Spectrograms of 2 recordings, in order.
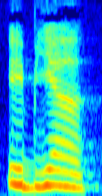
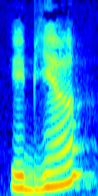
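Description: First: "Eh bien?" with a firm falling tune, stress on eh; falling, insistent "Eh bien?". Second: Eh bien with a rising, puzzled tune; questioning rise. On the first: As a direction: press the point, "Eh bien?" falling flat. Curé insists on the point. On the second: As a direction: ask "Eh bien?" lifting up at the end as a real question. Curé asks what is wrong. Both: Acted.

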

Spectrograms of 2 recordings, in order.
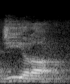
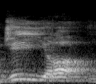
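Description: First: جيرة as jī-ra, lower and smooth; correct long vowel. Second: جيرة with a hard held y, jiy-ra; over-pronounced sukun. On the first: Teacher corrects the wrong reading, smooth jī-ra in جيرة. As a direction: glide through جيرة with a pure long ī, no separate y. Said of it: "لا، جيرة". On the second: Teacher warns students against this reading, jiy-ra with pronounced sukun in جيرة. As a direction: drag out جيرة, sounding the silent sukun as jiy-ra. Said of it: "لا تقل جيرة". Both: Shown as a demonstration.

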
